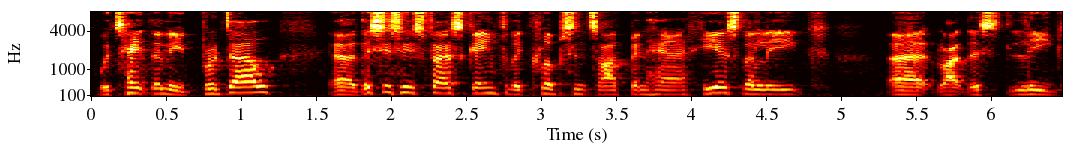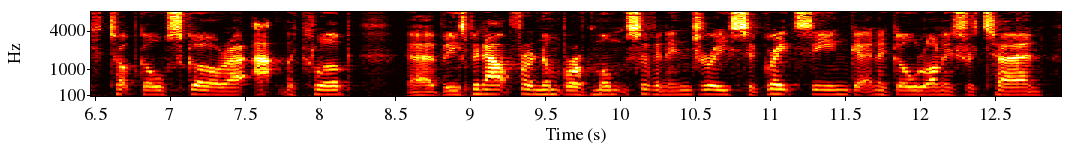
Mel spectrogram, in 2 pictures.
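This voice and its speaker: A man presents a football management Let's Play in a casual, conversational way. He thinks out loud, hesitating and rephrasing as he chats to his viewers. His voice sits at a medium pitch. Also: brisk. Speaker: gaming video host.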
